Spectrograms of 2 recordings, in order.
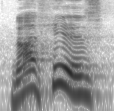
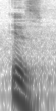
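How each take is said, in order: First: The word starts with a clear h sound. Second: The h sound is dropped, leaving 'is'. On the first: The speaker calls it wrong. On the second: The speaker calls it right. "With his is"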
